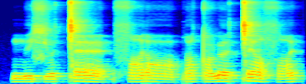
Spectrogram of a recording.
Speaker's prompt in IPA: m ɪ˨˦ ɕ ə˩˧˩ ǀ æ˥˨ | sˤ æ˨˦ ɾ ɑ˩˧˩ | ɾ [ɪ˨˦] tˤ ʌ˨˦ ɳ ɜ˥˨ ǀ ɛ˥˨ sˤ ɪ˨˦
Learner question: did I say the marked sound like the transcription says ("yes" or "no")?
yes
